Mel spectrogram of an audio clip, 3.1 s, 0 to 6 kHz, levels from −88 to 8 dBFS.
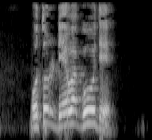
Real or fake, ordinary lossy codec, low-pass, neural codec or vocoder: real; MP3, 24 kbps; 5.4 kHz; none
